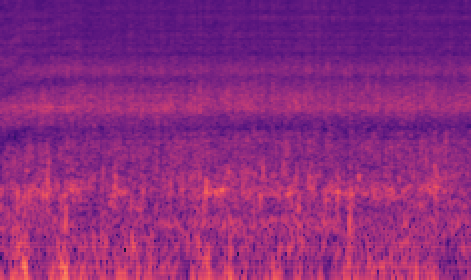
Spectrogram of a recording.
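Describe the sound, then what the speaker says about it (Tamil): Steady rushing of water flowing through a rose garden in Jabal Akhdar, Oman, a continuous broadband stream sound with gurgling texture, fairly close and constant throughout. "தண்ணி பாஞ்சிகிட்ருக்குது"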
